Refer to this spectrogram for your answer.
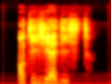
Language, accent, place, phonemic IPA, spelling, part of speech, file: French, France, Lyon, /ɑ̃.ti.ʒi.a.dist/, antijihadiste, adjective, LL-Q150 (fra)-antijihadiste.wav
- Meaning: antijihadist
